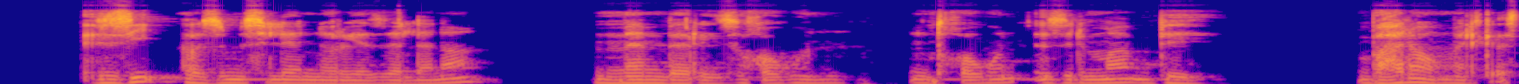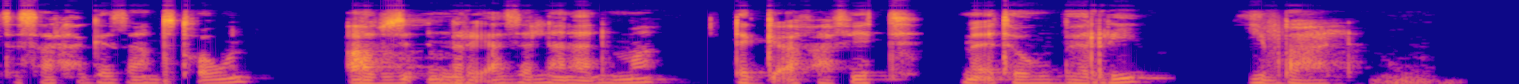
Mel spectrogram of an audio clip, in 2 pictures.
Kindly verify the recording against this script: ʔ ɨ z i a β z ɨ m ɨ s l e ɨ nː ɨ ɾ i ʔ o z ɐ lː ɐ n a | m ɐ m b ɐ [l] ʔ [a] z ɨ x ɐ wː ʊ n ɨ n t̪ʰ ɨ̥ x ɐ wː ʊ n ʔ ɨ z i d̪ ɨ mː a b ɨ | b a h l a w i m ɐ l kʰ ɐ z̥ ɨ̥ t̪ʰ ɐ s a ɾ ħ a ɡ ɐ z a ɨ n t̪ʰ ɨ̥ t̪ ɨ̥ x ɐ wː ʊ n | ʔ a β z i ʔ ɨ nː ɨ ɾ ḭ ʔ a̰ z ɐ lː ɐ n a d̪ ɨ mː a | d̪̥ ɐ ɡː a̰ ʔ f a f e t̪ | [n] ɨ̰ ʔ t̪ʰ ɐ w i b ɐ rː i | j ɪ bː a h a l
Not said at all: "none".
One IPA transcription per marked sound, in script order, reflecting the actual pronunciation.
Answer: ɾ, i, m

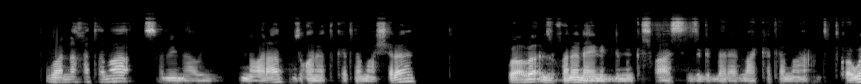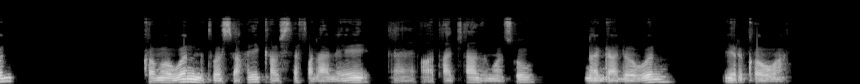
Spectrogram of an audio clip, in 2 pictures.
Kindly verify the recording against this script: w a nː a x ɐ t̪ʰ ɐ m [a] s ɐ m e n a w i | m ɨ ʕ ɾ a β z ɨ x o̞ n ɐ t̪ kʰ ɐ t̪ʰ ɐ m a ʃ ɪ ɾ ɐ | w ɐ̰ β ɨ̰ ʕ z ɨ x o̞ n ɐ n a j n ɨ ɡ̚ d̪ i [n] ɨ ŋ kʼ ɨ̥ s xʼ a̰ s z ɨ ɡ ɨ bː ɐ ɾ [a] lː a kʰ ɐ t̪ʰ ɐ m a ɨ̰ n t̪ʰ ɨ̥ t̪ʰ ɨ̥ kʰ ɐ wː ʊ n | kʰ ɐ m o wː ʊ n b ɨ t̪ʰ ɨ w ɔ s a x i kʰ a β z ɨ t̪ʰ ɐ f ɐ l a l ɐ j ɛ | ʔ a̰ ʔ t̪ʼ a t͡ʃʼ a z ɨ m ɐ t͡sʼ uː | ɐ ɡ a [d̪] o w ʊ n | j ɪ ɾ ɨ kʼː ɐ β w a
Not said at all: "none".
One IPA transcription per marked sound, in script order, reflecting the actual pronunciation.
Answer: a, m, ɐ, d̪

